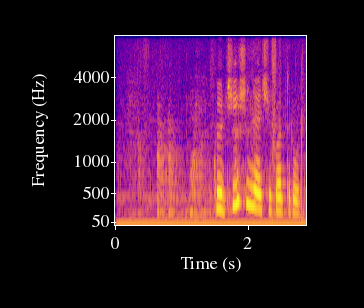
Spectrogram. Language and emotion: Russian, neutral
